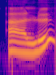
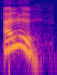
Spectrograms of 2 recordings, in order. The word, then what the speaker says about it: ALE: Elle est aussi et surtout la présidente de l'association ALE, c'est-à-dire Association le latin dans les littératures européennes. Donc on doit prononcer le E, ALE. – ALE. – ALE ou ALE, c'est comme on veut.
